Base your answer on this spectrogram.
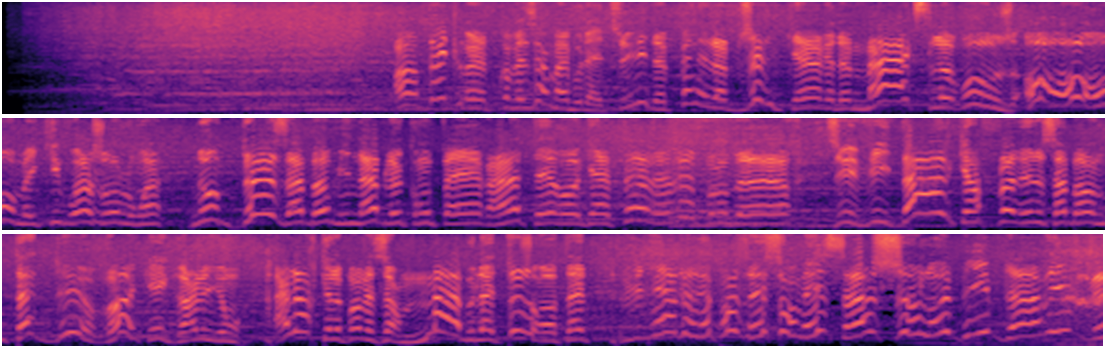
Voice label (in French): Message Drole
